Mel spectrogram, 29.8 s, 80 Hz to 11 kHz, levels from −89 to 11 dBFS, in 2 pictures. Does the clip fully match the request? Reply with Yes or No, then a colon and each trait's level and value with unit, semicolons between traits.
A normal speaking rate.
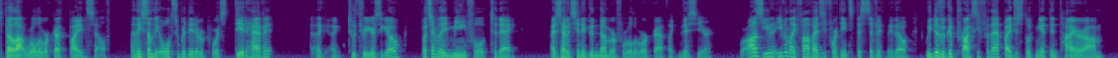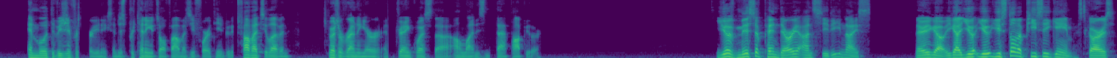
No: fast, 245 wpm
